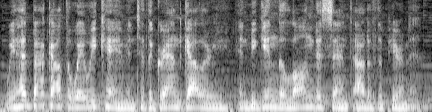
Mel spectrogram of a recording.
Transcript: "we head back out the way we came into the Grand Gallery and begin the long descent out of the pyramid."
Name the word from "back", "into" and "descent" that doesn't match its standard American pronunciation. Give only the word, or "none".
none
